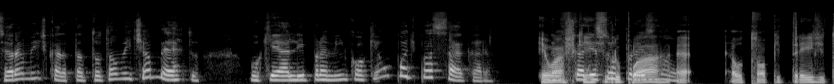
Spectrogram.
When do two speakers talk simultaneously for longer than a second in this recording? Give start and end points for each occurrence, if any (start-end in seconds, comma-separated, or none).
5.5-6.8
